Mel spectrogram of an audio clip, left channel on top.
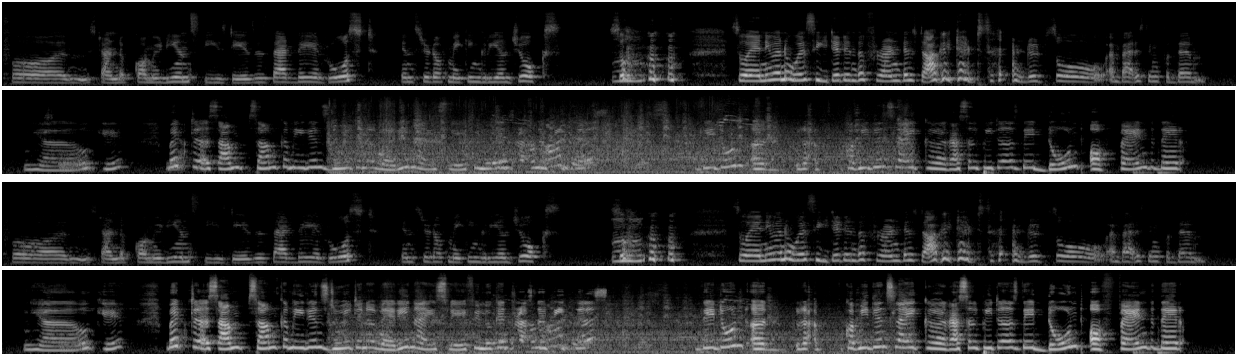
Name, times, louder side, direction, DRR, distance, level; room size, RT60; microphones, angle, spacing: voice 1, 0.0-3.6 4.0-5.6 6.1-12.0 12.9-13.3 14.0-14.2 17.2-18.3 18.7-18.8, left 3 dB, 70° left, 1.7 m, -32 dB
voice 2, 6.1-6.4 12.6-18.3 19.3-24.2, right 6 dB, 55° right, 0.5 m, -26 dB
sound 1, 15.6-21.5, left 2 dB, 35° left, 1.7 m, -37 dB
12.0 x 4.5 x 2.9 m
head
